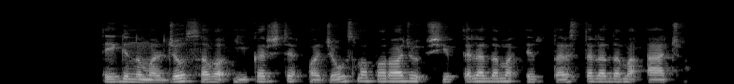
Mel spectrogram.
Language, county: Lithuanian, Šiauliai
